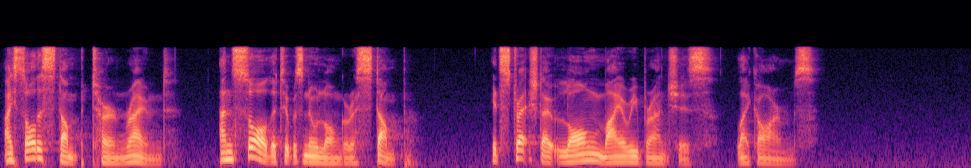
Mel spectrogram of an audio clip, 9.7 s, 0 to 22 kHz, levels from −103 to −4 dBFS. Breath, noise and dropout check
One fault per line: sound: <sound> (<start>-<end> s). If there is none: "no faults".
no faults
